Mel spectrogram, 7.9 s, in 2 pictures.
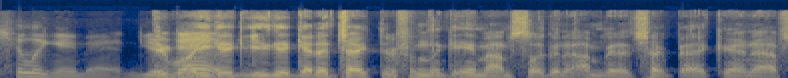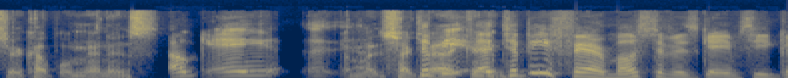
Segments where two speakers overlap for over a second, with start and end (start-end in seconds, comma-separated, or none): none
